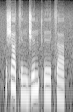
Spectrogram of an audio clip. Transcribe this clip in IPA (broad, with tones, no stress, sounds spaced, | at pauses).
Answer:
ʃ a˦˨ t͡s e˨ ŋ d͡ʒ eː˦ ŋ kʼ eː˨ t͡s a˨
